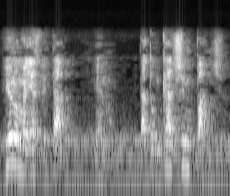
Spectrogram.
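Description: High-voiced, bitter male captive, echoing room. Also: animated, quick pace. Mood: bitter, shaken. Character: bitter, foul-mouthed English male prisoner, humiliated and afraid. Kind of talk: theatrical testimony monologue. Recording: echoey stage room with music underneath.

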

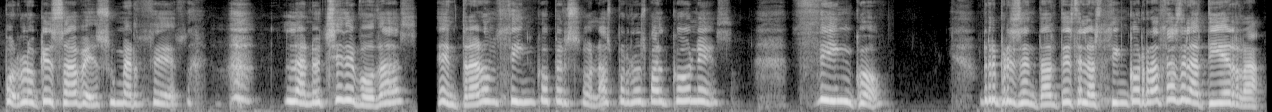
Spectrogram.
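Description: A woman's voice: high-pitched, slow. A woman acting in a radio play as a devoted, scandalised maidservant, deferential, tearful and exclamatory. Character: devoted, scandalised, tearful female household servant. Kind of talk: theatrical radio drama acting.

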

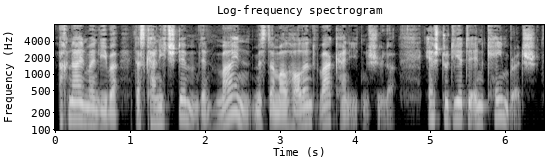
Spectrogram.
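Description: A man voicing a sweet, doting middle-aged landlady in an audiobook story, cooing and over-familiar with a quietly eerie edge. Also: medium pitch, big pitch swings, moderate pace, voice pushed up. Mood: gently correcting.

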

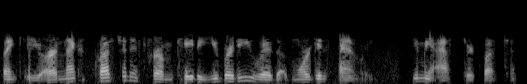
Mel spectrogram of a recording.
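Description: A man's voice: medium pitch, fairly quick, breathy edge. A man conference call operator reading formal, scripted announcements. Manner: formal, even delivery. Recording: dry tinny phone line.

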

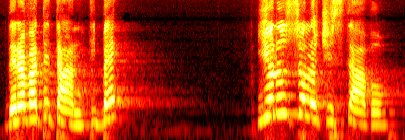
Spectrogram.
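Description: A woman's voice: high-pitched, very animated, measured pace, pushed and bright, exaggerated voice. A woman playing a talking male grain of wheat, a chatty, sheepish storyteller who quizzes listeners in a theatrical radio ballad. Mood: teasing, insistent. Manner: conversational, hesitant, addressing listeners with rhetorical questions.

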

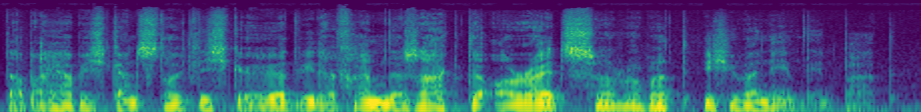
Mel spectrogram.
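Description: A man's voice: on the low side, a little fast, breathy edge. A man acting in a German radio play as an agitated horse trainer, eager and deferential as he gives a dramatic account. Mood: earnest. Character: agitated horse trainer reporting a mystery, deferential male servant.

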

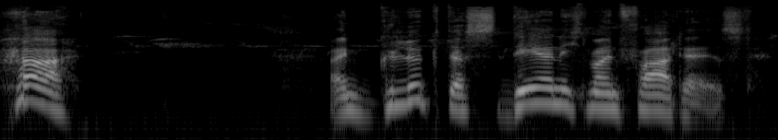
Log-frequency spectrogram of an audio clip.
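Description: An actor playing a brash, headstrong young hero in a fantasy radio play, with a theatrical way of talking. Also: male voice, fairly high pitch, expressive, takes it slowly, a bit bright, full character voice. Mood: scornful. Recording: radio play with prominent music underneath.

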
